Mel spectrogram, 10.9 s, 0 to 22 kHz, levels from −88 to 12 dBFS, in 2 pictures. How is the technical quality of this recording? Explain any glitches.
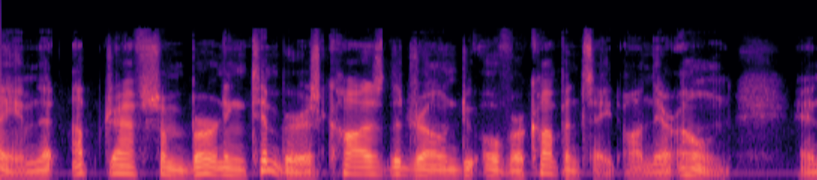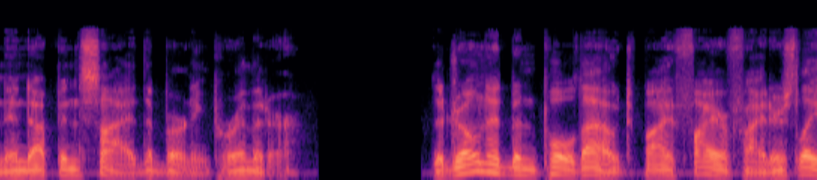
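No glitches can be heard in this speech recording: the signal stays steady throughout, and its high end stops at around 12 kHz, which fits a call path using Opus at about 24 kbps.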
